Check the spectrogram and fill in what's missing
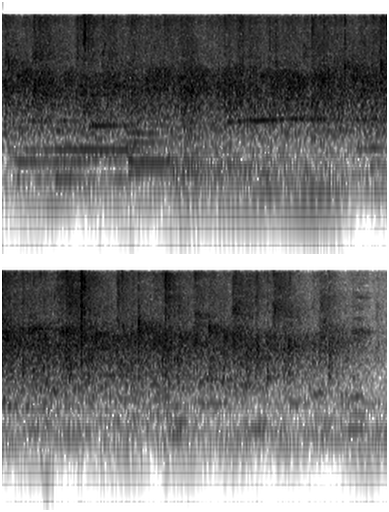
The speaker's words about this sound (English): Clap your hands for the bishop's wives.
